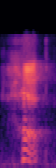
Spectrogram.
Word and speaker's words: Het: So historically, Het was pronounced deep in the throat, while Chaf was pronounced at the roof of the mouth. Today, both are pronounced at the roof of the mouth, but in our course, we will try to maintain a distinction between Het and Chaf.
